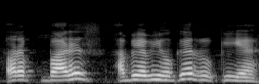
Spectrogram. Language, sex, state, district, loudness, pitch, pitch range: Hindi, female, Chhattisgarh, Raipur, -15 LUFS, 200 Hz, 190-210 Hz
